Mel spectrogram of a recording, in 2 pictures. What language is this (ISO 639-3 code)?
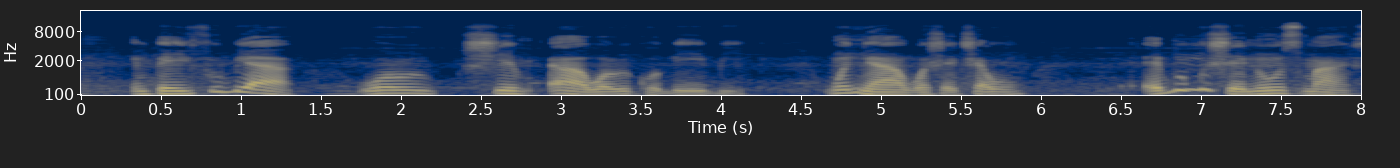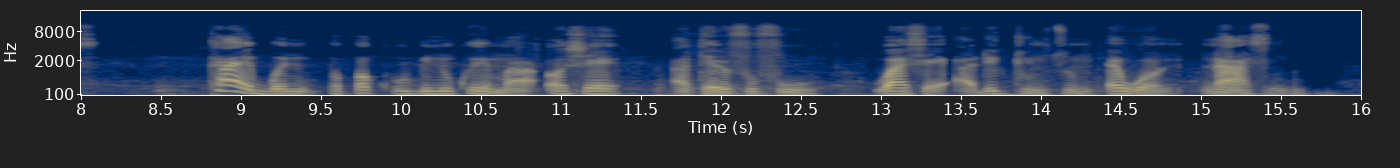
aka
